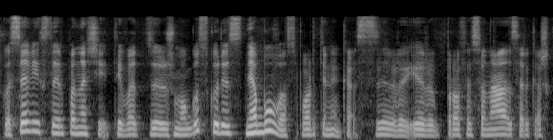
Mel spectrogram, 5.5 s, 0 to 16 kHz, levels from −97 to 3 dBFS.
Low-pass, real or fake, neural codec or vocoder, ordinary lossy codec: 9.9 kHz; real; none; AAC, 64 kbps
